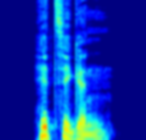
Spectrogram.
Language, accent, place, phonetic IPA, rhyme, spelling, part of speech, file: German, Germany, Berlin, [ˈhɪt͡sɪɡn̩], -ɪt͡sɪɡn̩, hitzigen, adjective, De-hitzigen.ogg
- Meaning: inflection of hitzig: 1. strong genitive masculine/neuter singular 2. weak/mixed genitive/dative all-gender singular 3. strong/weak/mixed accusative masculine singular 4. strong dative plural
